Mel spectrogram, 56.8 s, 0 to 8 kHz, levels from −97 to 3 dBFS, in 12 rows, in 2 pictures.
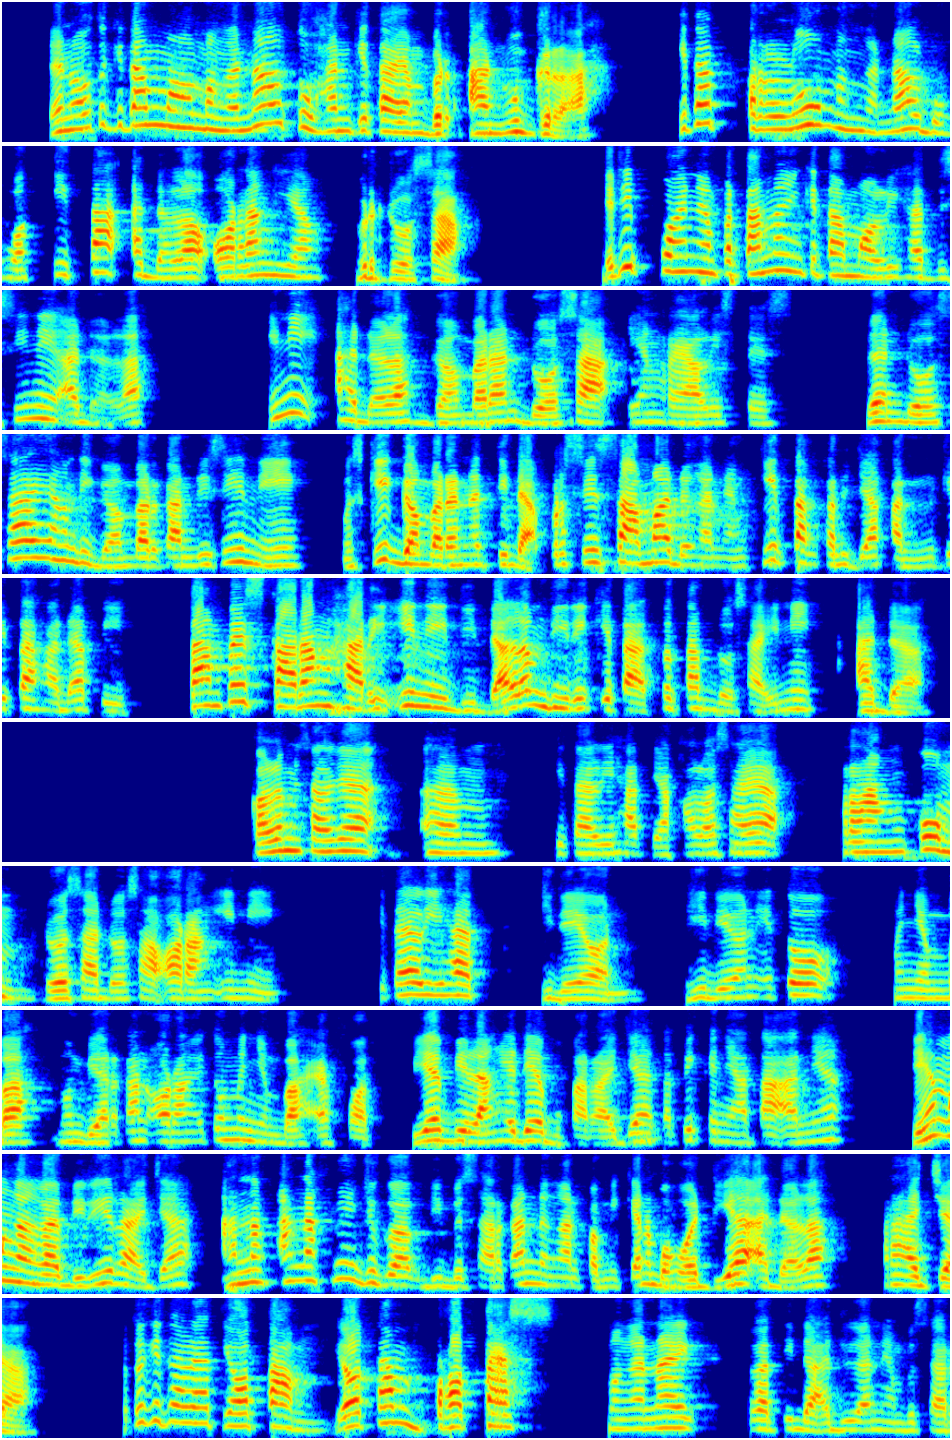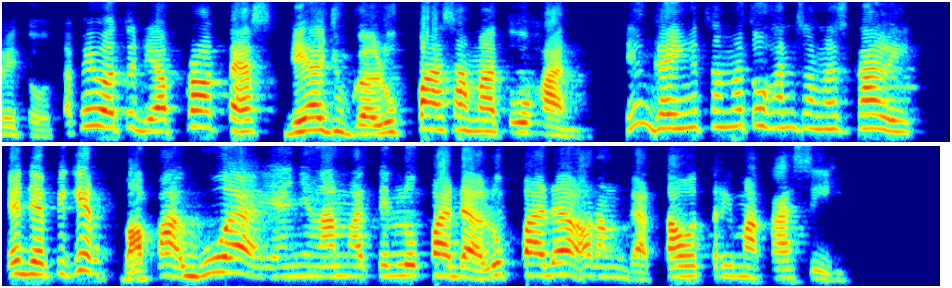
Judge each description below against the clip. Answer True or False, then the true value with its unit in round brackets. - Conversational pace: False (160 wpm)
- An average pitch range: False (6.0 semitones)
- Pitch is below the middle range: False (215 Hz)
